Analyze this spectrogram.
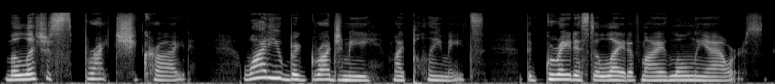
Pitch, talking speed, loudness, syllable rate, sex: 215 Hz, 140 wpm, -17 LUFS, 4.5 syllables/s, female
